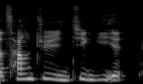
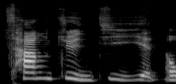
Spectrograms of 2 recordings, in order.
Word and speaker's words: 倉薗紀彦: 对，行商人呢，作者是那个苍俊敬彦。苍俊纪彦哦，我的发音刚刚有点糊在一块。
